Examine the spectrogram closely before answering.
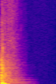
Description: Run Metal Perforated, Footsteps; Warframe; Characters; Operator

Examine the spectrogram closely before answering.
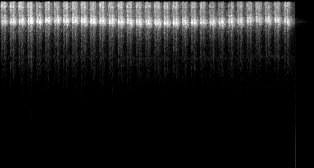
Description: Meadow Close Grasshopper; Day Animals

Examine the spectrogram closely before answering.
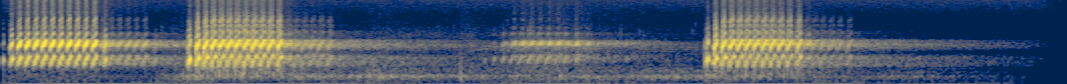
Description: Night Tree Critters; Warframe; Eidolon Plains; Ambience

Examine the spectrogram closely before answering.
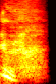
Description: Pain, Adult Operator; New War

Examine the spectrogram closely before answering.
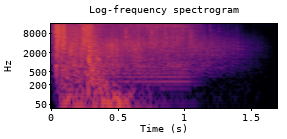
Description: Shock Enemy Impact

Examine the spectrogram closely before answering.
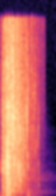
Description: default step, steps; Sprout Farmer

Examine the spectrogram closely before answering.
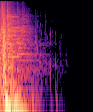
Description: Great Sword Impact Flesh; Weapon Impacts; Founders Great Sword; Combat

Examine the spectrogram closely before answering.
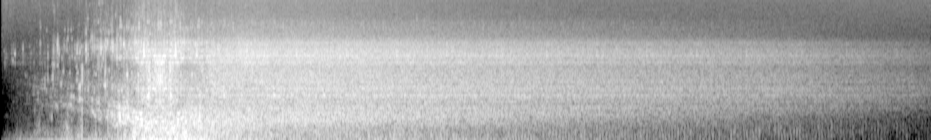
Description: trippy lap, ambience; Soul Plane

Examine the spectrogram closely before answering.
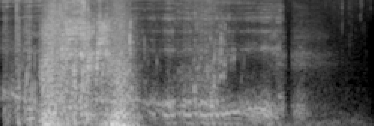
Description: Infested Ancient Strike Flesh; Warframe

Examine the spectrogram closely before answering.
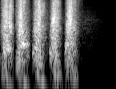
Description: Melee Charge Spin Whoosh; Warframe; Wraith

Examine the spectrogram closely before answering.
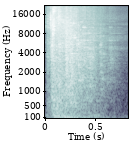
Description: Forest Piston; Props; Warframe; Grineer Forest

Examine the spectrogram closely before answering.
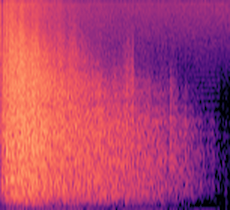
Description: Pistol Tail EXT B; Tenno; Sybaris

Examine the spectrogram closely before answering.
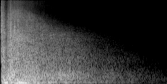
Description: Tiberon Prime Shot A, Rifle; Warframe; Tenno; Tenno Drake Rifle

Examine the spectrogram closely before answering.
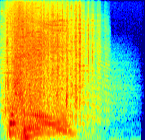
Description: Hack Out; Parazon

